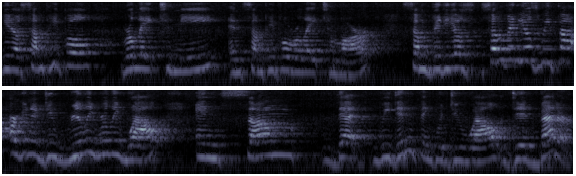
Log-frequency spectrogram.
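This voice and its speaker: In a room with audible echo, a woman speaks loudly at a moderate pace, with a high pitch, an animated tone and lively intonation. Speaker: real estate agent. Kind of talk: interview on a webinar.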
